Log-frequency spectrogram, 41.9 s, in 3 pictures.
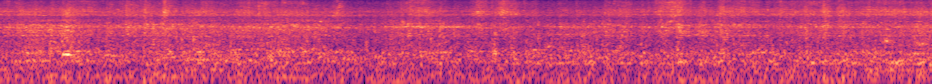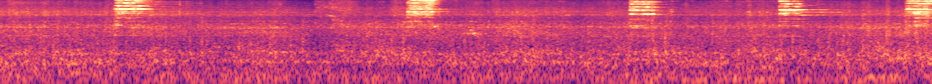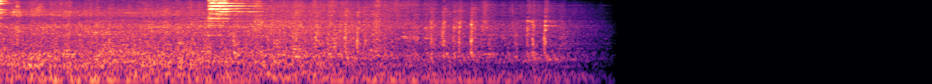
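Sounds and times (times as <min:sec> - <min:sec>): high-pitched wheel squeals: 0:15.7 - 0:16.4, 0:31.1 - 0:31.8.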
